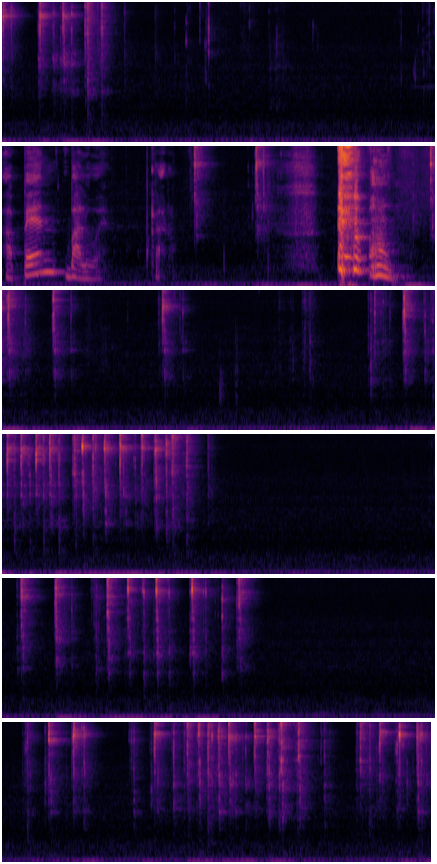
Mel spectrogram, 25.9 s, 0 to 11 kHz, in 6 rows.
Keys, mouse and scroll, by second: 0.0-1.1 typing, 6.8 ctrl+p, 8.7 ctrl+p, 9.1 ctrl+p, 10.2 ctrl+p, 12.6-15.1 typing, 17.8 ctrl+p, 18.5 alt+b, 18.8 alt+b, 19.2 alt+b, 19.6 BackSpace, 20.3 BackSpace, 20.6 BackSpace, 21.0-22.3 BackSpace, 23.1 ctrl+e, 24.1 c.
